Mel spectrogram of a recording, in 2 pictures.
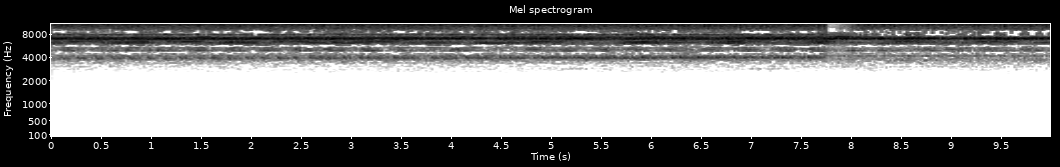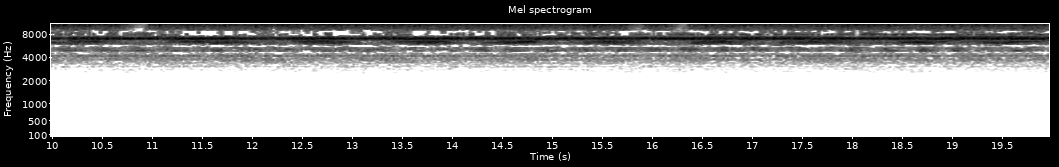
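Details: A constant, piercing insect drone from rainforest crickets, many high trills layered together without pause. A few brief clicks and slight dips in loudness appear near eight, eleven and sixteen seconds.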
